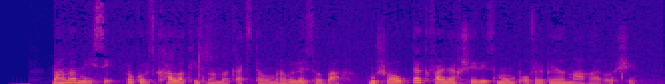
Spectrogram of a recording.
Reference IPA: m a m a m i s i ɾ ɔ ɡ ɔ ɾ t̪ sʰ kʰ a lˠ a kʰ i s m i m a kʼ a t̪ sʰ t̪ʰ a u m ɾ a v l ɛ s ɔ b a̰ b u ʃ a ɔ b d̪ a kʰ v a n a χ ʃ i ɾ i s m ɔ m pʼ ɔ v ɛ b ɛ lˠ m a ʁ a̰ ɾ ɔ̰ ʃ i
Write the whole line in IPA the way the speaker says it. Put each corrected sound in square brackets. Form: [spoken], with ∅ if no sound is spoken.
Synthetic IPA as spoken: m a m a m i s i ɾ ɔ ɡ ɔ ɾ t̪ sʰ kʰ a lˠ a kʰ i s m [a] m a kʼ a t̪ sʰ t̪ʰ a u m ɾ a v l ɛ s ɔ b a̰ [m] u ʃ a ɔ b d̪ a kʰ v a n a χ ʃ i ɾ i s m ɔ m pʼ ɔ v ɛ b ɛ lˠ m a ʁ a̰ ɾ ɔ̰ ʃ i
